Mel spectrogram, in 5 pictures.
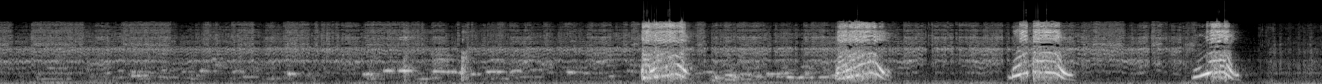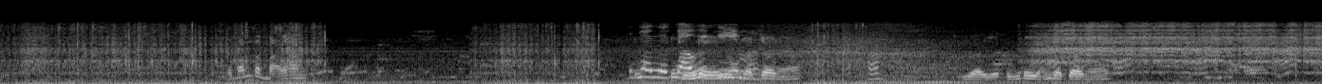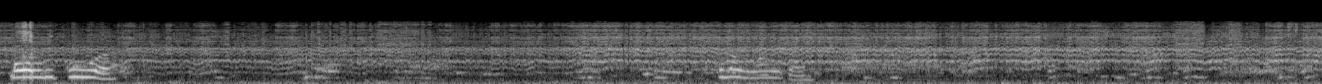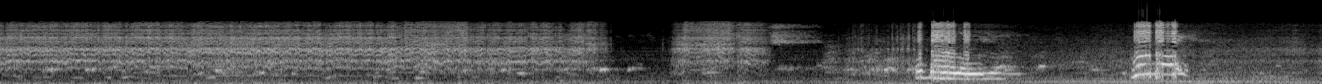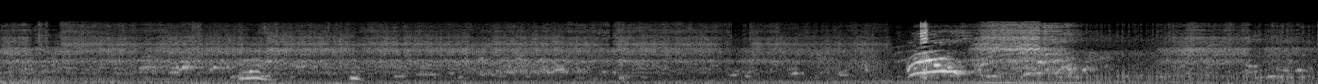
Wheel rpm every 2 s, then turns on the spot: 70, 70, 70, 70, 80, 70, 20, 20, 10, 10, 0, 10, 70, 70, 70, 70, 90, 90, 100, 100, 100, 100, 80, 30, 10, 10, 30, 40, 40, 40, 30, 30, 30.
12-20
